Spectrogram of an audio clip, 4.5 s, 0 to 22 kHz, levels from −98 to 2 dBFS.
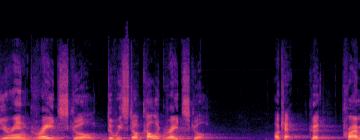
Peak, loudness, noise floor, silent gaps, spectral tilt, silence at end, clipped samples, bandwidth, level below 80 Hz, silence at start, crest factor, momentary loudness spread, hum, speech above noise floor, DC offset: -8 dBFS; -28 LUFS; -70 dBFS; none; -4 dB/octave; 0 s; under 0.1%; 15 kHz; -86 dBFS; 0 s; 20 dB; 8 LU; none; 43 dB; under 0.1%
